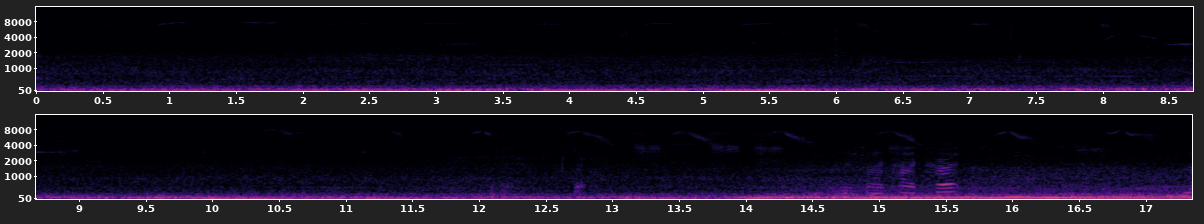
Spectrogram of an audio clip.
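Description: Small birds chirping over and over in quick, high, falling chirps above a steady low rumble, which grows louder near the end.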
